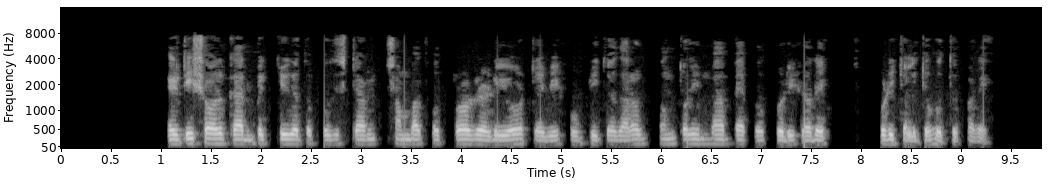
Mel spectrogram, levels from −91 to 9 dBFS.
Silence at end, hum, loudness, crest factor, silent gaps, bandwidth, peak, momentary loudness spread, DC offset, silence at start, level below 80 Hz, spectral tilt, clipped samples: 0.55 s; none; -18 LUFS; 16 dB; 7.10-7.15 s, 7.82-7.91 s, 8.00-8.19 s; 8 kHz; -2 dBFS; 9 LU; under 0.1%; 1.05 s; -58 dBFS; -5 dB/octave; under 0.1%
